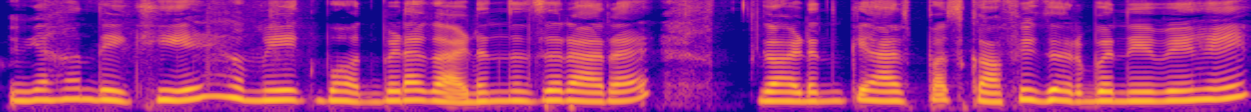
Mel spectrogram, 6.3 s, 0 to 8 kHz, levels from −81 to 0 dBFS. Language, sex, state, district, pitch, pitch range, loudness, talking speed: Hindi, female, Rajasthan, Jaipur, 215 Hz, 205-225 Hz, -15 LUFS, 180 wpm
